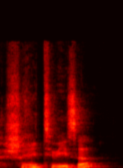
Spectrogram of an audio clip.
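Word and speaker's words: Schrittwieser: I guess my last name, it's pronounced Schrittwiese. I'm from Austria, so you can tell it's German.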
